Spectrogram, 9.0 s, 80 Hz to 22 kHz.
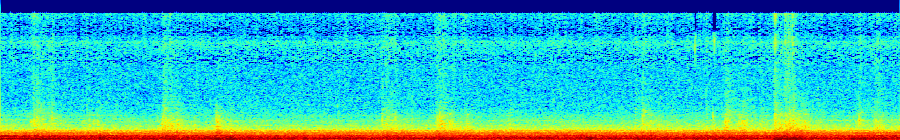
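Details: Stagecoach London North bus SLN 82060 on night route N199 near Bromley Road/Catford: a steady mid-pitched hum with a higher tone above it holds constant over soft cabin rumble. Constant-pitch tonal whine, source unknown.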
